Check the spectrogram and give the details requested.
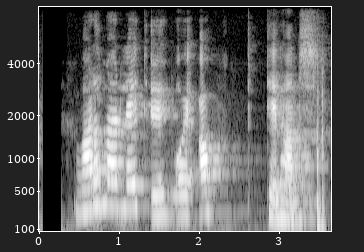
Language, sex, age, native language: Icelandic, male, 13, Icelandic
